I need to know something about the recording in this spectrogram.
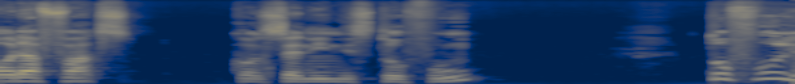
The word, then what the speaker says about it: TOEFL: TOEFL is being pronounced as TOEFL. TOEFL. TOEFL. TOEFL. That is the correct pronunciation for TOEFL exam.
